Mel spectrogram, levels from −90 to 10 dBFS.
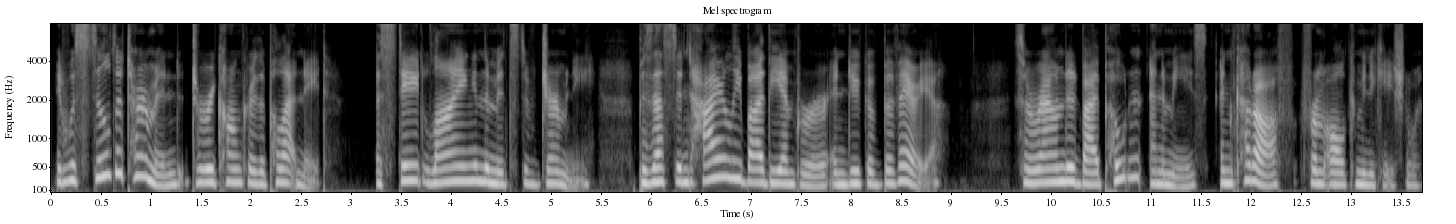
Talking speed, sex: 160 wpm, female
